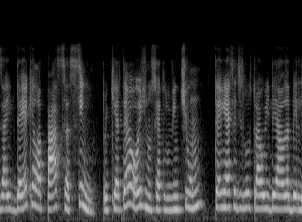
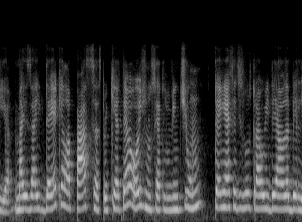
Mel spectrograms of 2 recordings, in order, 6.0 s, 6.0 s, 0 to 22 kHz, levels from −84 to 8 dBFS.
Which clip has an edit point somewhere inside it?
second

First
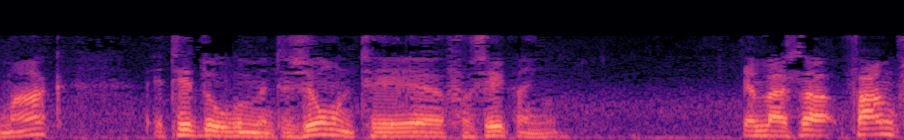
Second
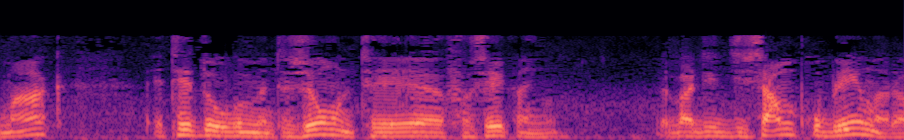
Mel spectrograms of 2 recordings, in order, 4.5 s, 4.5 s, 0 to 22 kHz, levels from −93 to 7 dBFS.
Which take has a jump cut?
second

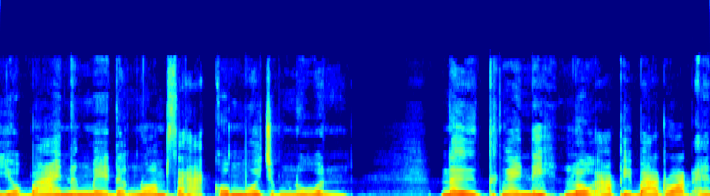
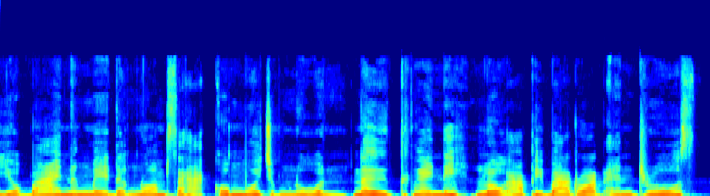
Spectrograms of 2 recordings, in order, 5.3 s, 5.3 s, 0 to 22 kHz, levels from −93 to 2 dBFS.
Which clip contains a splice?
second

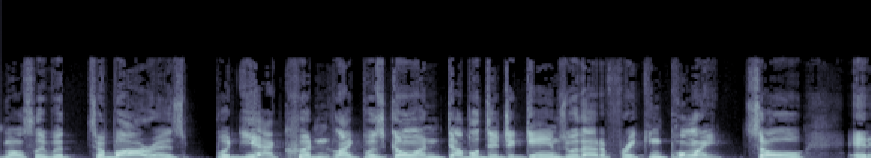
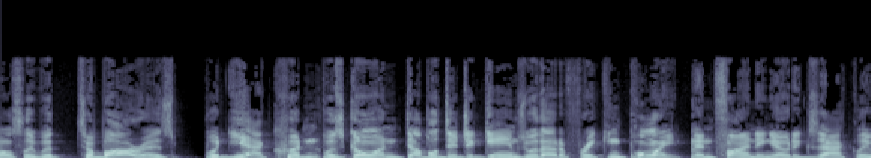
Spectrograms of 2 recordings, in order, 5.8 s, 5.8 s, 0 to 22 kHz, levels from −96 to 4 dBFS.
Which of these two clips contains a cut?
second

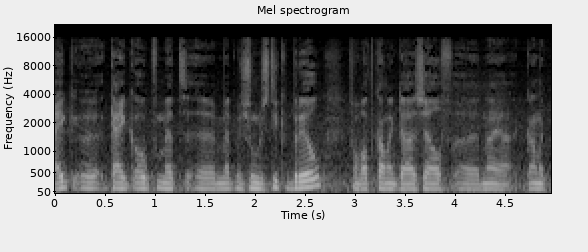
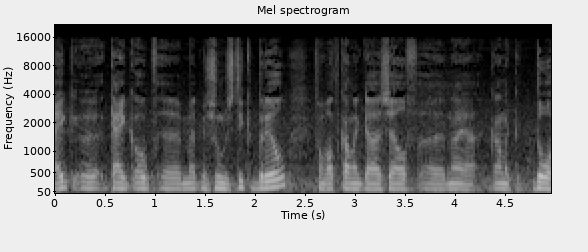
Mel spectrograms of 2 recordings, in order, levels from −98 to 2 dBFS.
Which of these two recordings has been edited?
second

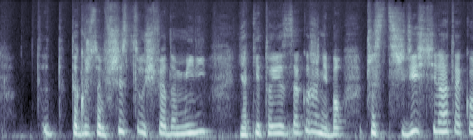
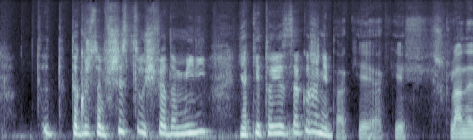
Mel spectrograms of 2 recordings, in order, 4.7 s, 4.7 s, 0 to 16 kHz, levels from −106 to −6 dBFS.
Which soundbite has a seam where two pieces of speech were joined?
second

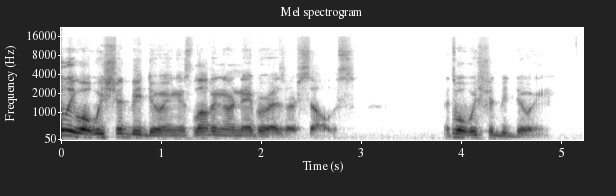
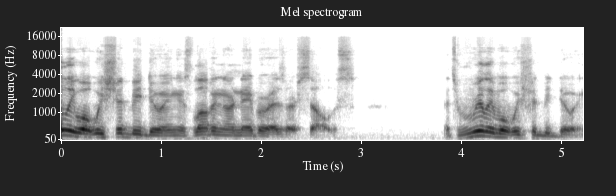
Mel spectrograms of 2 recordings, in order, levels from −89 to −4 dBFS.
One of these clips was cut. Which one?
first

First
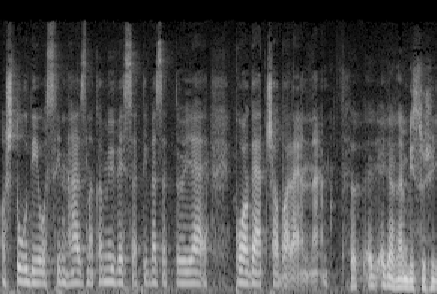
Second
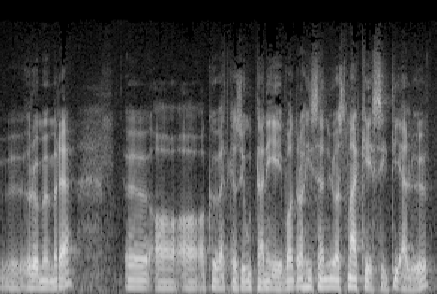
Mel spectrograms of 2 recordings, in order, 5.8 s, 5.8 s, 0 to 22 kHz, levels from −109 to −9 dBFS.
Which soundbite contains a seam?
first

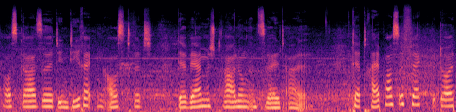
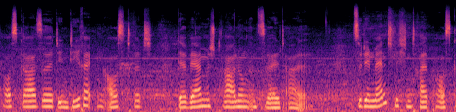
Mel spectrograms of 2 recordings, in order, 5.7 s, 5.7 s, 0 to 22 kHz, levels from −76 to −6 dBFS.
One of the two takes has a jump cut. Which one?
first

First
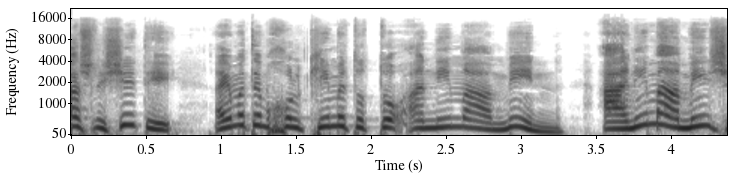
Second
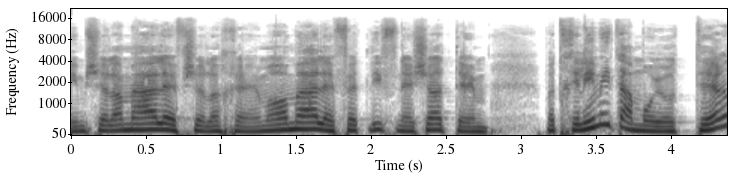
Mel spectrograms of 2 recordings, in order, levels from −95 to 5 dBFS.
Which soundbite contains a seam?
first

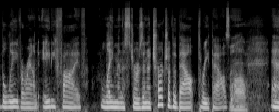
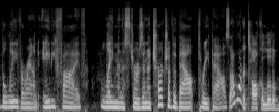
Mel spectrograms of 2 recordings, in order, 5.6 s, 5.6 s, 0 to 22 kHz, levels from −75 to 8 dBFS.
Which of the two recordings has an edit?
second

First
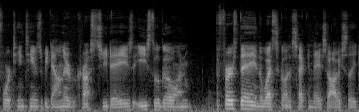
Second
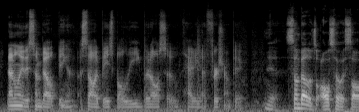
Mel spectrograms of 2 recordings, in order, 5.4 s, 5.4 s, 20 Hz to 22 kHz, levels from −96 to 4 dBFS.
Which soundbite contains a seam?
second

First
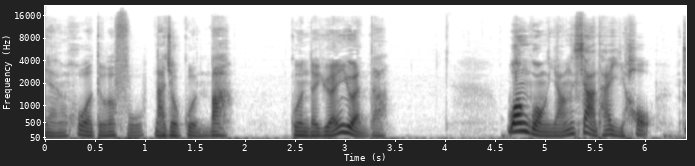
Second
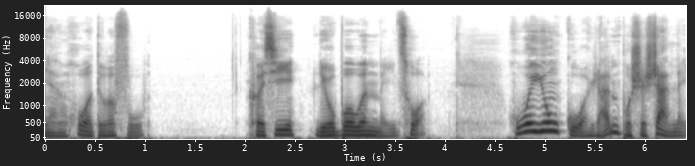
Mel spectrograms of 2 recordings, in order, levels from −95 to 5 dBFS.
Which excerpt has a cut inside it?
first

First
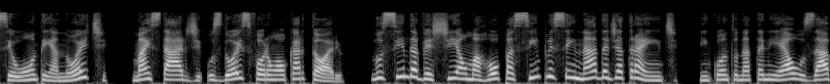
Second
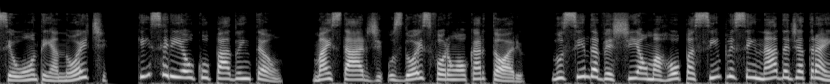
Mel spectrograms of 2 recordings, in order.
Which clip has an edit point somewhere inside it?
first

